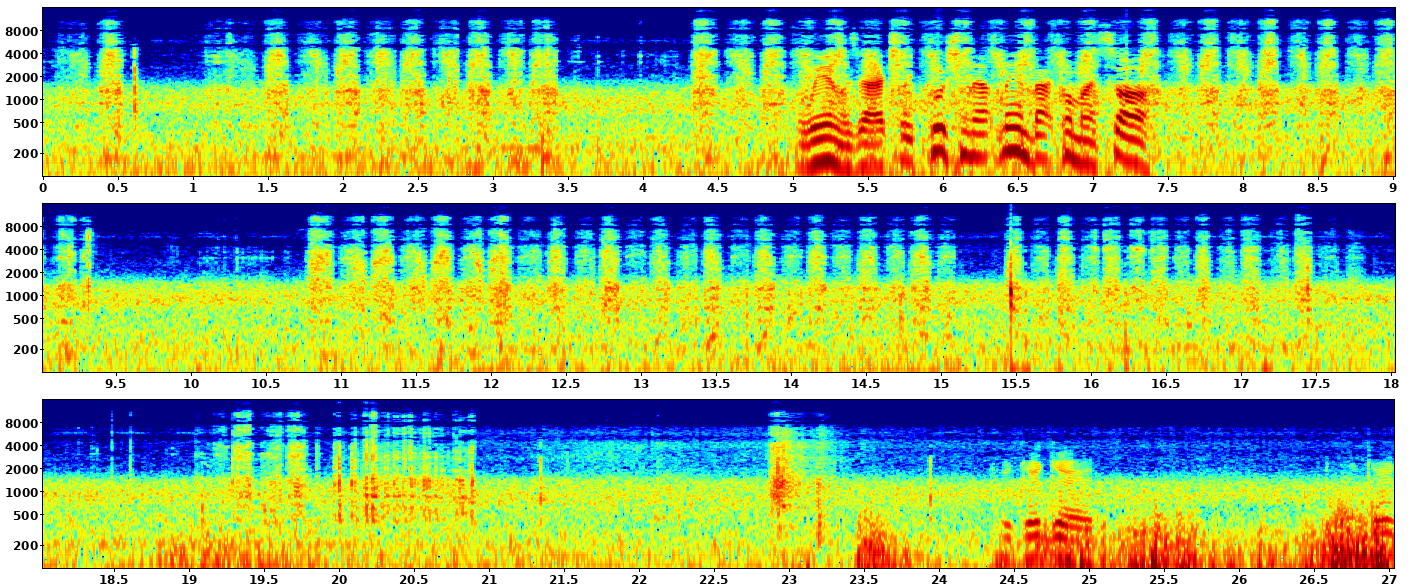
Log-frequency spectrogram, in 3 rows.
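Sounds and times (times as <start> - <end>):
handsaw cutting wood: 0.0 - 9.4, 10.1 - 17.8, 19.0 - 20.9.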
